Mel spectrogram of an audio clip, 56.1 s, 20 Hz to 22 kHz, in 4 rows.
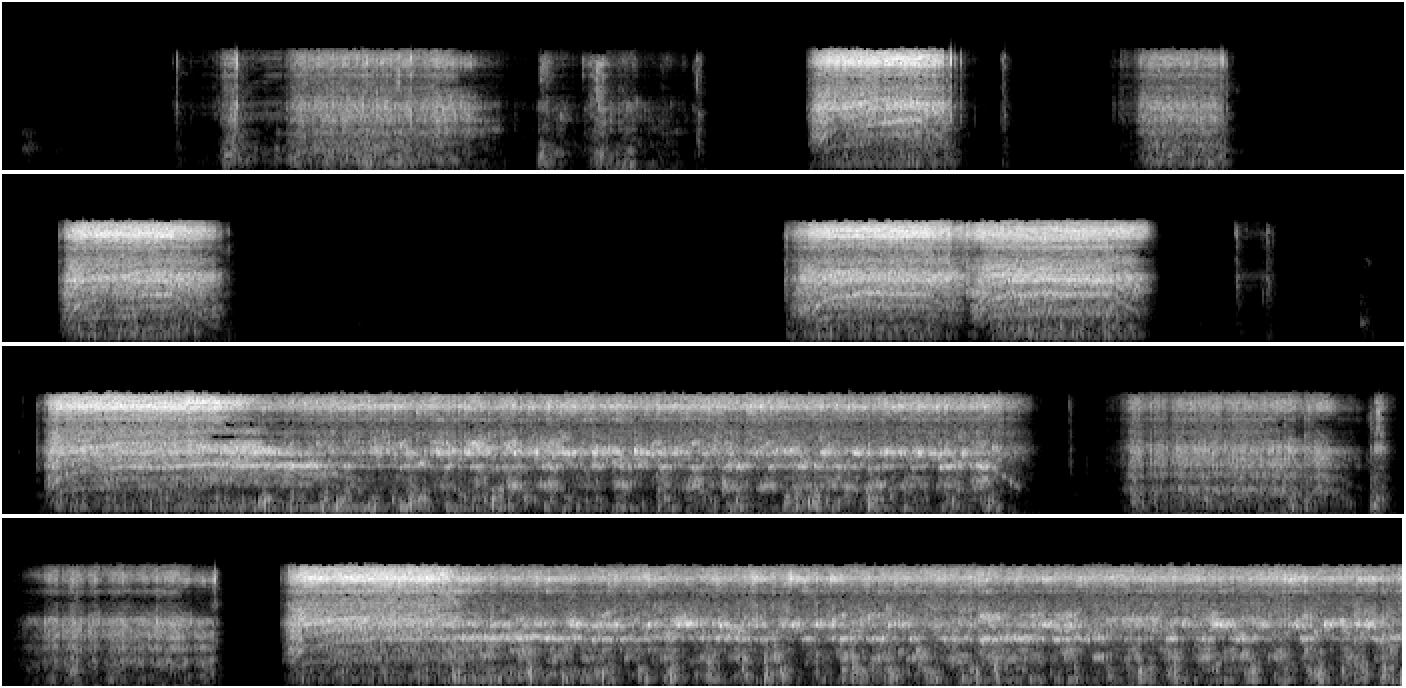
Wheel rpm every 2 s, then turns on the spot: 0, 10, 20, 10, 70, 10, 0, 70, 10, 0, 10, 110, 90, 0, 100, 160, 160, 160, 150, 20, 30, 20, 60, 160, 160, 160, 160, 160.
2-8 10-12 38-44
